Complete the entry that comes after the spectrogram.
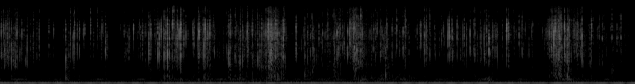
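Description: A hand grips and squeezes the tapered lower end of an orange velour plush carrot toy with crinkle filling, crinkling the inside. Bright, crackling crinkles come in repeated rustling bursts over a faint steady low hum.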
